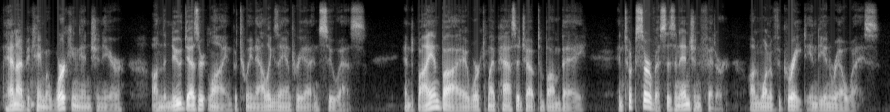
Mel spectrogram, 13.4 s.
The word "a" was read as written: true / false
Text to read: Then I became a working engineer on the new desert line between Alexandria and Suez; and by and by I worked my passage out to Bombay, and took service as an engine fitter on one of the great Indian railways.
true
